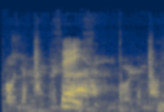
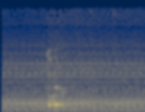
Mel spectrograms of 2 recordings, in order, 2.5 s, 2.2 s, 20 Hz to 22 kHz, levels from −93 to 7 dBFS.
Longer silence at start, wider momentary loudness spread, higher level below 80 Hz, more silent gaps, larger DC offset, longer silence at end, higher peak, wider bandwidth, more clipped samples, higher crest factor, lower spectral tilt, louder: about the same, 0.1 s vs 0.05 s; first, 20 LU vs 12 LU; about the same, -52 dBFS vs -56 dBFS; neither; neither; about the same, 0 s vs 0 s; first, -2 dBFS vs -10 dBFS; second, 11.5 kHz vs 16.5 kHz; neither; about the same, 18 dB vs 18 dB; about the same, -5.5 dB/octave vs -6.5 dB/octave; first, -16 LUFS vs -29 LUFS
